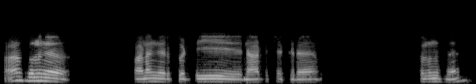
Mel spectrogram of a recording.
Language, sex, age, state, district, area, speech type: Tamil, male, 18-30, Tamil Nadu, Tiruchirappalli, rural, conversation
